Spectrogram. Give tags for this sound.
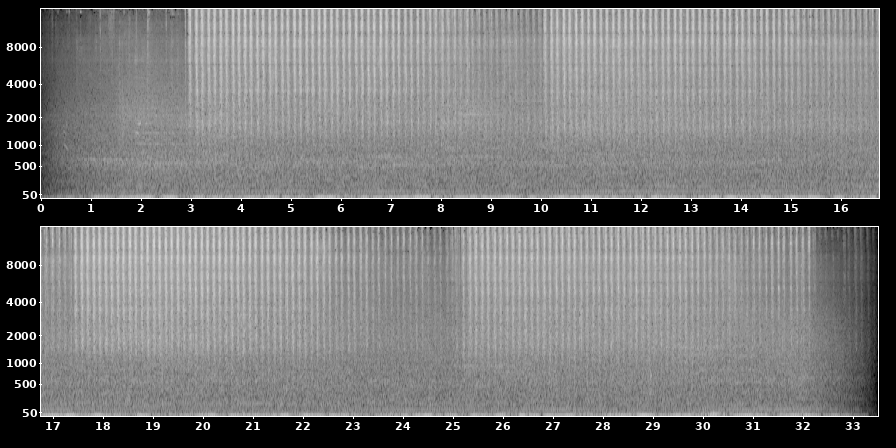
airport
board
field-recording
flap
flapboard
mid-side
sign
solari
train-station
undecoded
unprocessed
waiting-room

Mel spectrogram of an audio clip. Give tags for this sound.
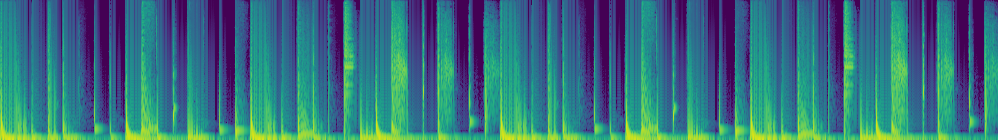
drum-loop
filtered
mgreel
morphagene

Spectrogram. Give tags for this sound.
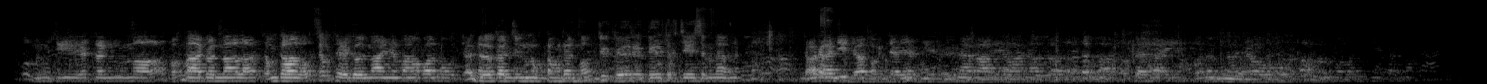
voice
Amb
Buddha
deep
male
Tibetan
man

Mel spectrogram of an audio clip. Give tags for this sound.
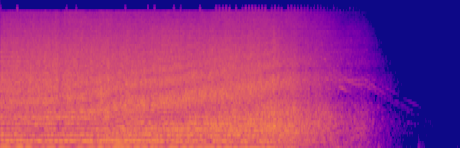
Bee
Drone
propellers

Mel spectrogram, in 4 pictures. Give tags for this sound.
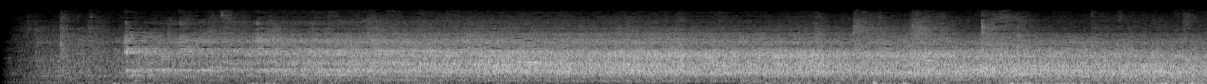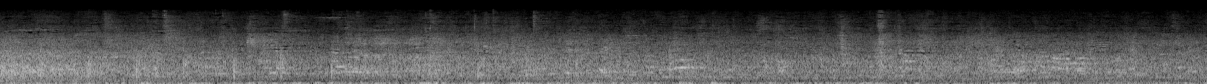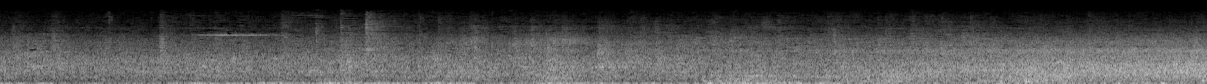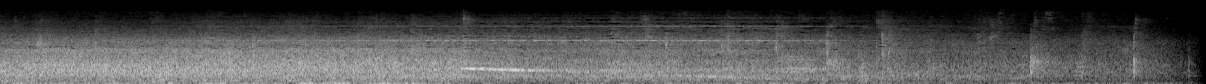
field-recording
noise
people
poland
steps
tram-station
tramway

